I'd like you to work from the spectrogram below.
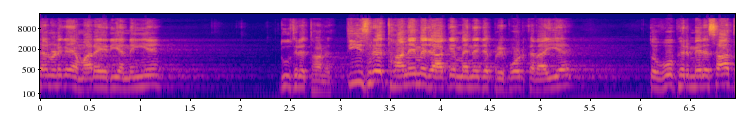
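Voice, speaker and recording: A man with a Pakistani Urdu accent preaching a sermon, telling a funny personal story and often calling the audience brother. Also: a little high. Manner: humorous anecdotal, addresses audience as brother. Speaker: Islamic preacher. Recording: long hall reverb.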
